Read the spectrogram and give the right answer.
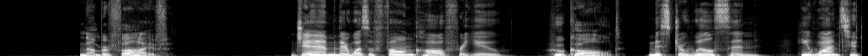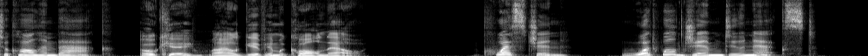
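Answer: Call Mr. Wilson back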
